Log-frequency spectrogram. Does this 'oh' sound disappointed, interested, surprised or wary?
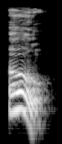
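interested. The 'oh' sounds interested. The speaker finds the news interesting. "that's interesting"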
